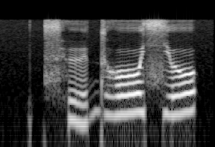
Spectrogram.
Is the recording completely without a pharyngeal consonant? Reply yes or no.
yes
